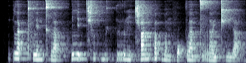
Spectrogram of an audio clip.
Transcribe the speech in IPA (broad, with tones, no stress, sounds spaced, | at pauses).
p l a˥˩ k̚ pʰ l e˧ n kʰ l a˨˩ p̚ | l i˥˩ t̚ t͡ɕʰ ɯ˥˩ k̚ b e˥˩ k̚ p r ɯ˨˩ ŋ t͡ɕʰ a˦˥ n p a˦˥ p̚ b a˨˩ m f ɔ˦˥ ʔ k l a˧ n t r a˧ j kʰ l i˨˩ a̯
